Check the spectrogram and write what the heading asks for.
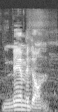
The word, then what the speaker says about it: Myrmidon: I can't fucking pronounce it. Myrmidon.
